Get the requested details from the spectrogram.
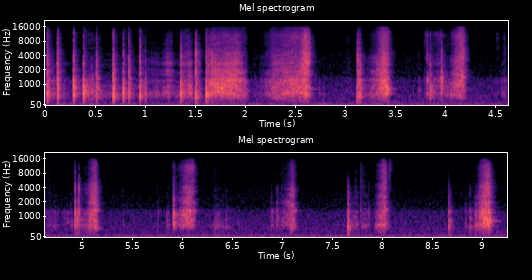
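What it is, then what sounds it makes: Small hollow cardboard box. Long painted nails scratch and rub along the sides of a small, closed, hollow kraft cardboard jewelry box held upright in one hand. Quick, dry, irregular scratches and clicks mix with longer, brighter rubbing swishes that fade fast with little ring.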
